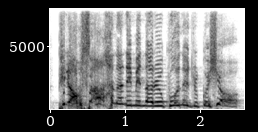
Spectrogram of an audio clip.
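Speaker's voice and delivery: high, shouted refusal; defiant shout from the water; stubborn refusal. Acted. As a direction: shout it up high, too proud to grab the ladder. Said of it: "이러고 안 잡는 거예요".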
